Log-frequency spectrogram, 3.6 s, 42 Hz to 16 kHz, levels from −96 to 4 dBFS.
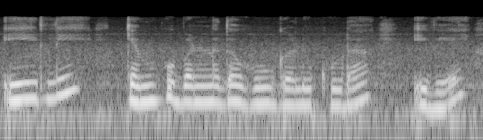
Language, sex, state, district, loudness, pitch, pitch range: Kannada, female, Karnataka, Bangalore, -15 LUFS, 210 Hz, 185-225 Hz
